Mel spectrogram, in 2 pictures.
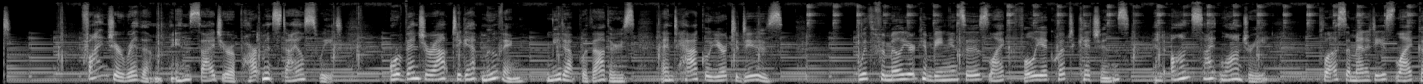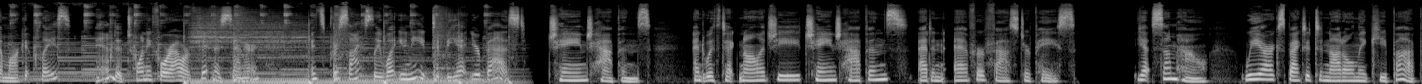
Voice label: Narration Laid Back

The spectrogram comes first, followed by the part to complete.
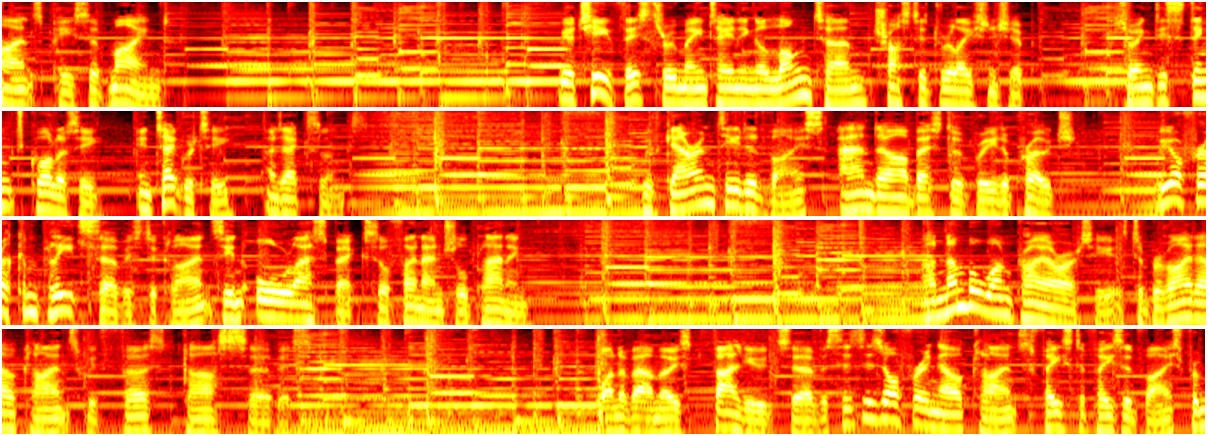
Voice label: corporate voice

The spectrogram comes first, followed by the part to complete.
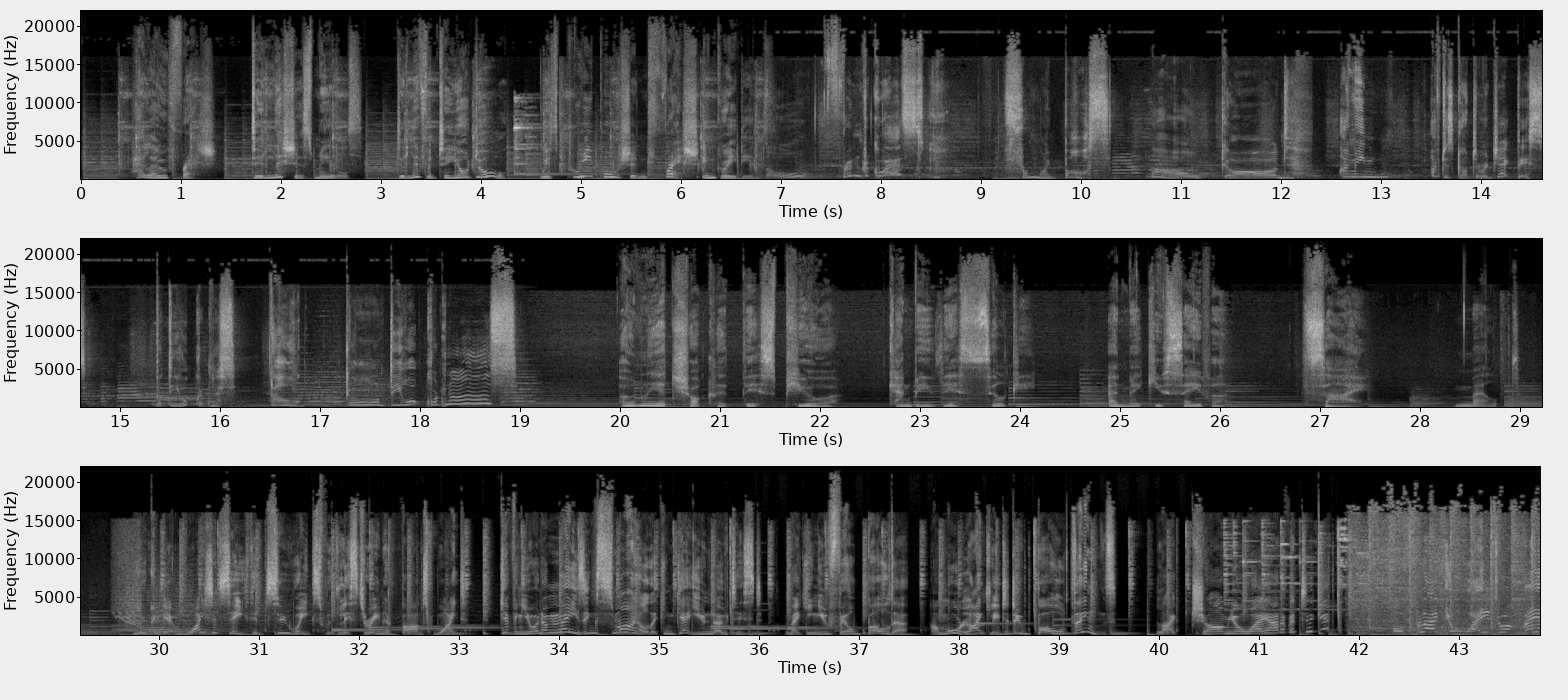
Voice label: Commercial Reel

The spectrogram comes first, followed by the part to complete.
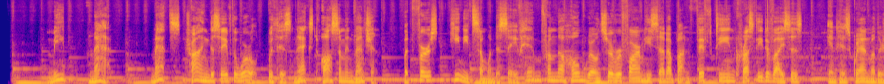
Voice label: Corp Explainer

